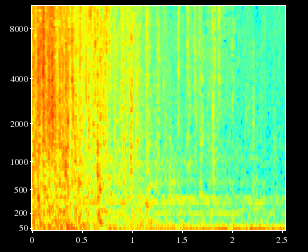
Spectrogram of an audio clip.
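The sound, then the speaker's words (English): Wooden floorboards crack and give way underfoot, a loud splintering crash at the start followed by sustained, noisy crackling and crumbling of broken wood. “Beneath me, I felt the floorboards crack and give way before I even processed what was happening.”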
